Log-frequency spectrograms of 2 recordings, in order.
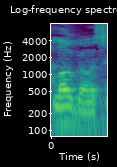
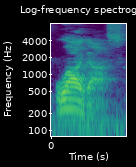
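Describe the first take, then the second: First: The first vowel sounds like oh. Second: The first vowel sounds like ah. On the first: The speaker calls it wrong. "it's not logos" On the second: The speaker calls it right. "One is pronounced ah, like omicron, like the word logos"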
